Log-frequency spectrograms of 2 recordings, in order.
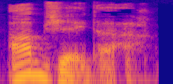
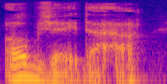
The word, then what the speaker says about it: objet d'art: O-B-J-E-T-D apostrophe A-R-T. objet d'art, although in French it's objet d'art, which is more like English object. But people hypercorrect, wanting to sound more French, they'll say objet d'art, which is okay.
